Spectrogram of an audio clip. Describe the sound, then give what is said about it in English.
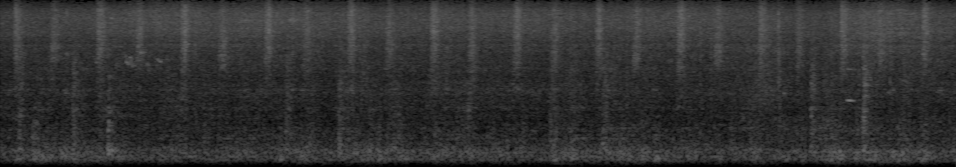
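A heritage train rolls steadily along the main line, arriving at Staverton, its low rumble constant, with rhythmic clicks and faint knocks of wheels over rail joints throughout. No one speaks. “so we're on the main line, and the loop would be on the left.”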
